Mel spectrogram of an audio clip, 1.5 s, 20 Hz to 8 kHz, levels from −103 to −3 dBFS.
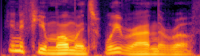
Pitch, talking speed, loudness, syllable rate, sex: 125 Hz, 360 wpm, -19 LUFS, 7.8 syllables/s, male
